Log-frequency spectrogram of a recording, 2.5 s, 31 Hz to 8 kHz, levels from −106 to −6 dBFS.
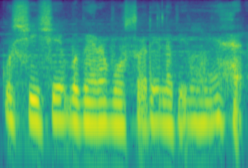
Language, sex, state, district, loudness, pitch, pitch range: Hindi, male, Uttar Pradesh, Shamli, -18 LUFS, 140 Hz, 135-150 Hz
